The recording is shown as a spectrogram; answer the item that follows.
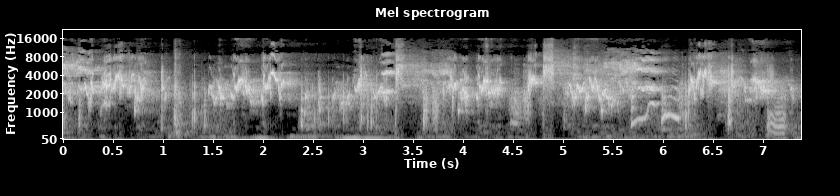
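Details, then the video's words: Budgerigar kept as a pet, a male performing his daily singing routine: a near-continuous stream of rapid chatter, clicks, squeaks and bright rising whistles, lively and unbroken for the whole stretch. "Budgie singing for 1 Hour Happy song!"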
